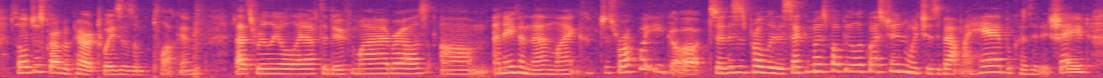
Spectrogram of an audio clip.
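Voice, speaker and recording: A woman's very fast, lively speech with an Australian accent and hardly any pauses. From Australia, Blue Mountains, New South Wales. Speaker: beauty vlogger. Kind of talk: casual chat. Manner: animated.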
